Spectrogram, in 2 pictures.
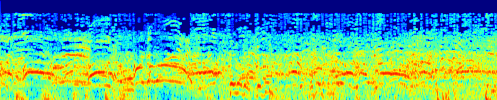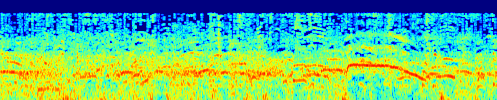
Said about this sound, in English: Just try and keep ahead of them. Crowd moving along nicely.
